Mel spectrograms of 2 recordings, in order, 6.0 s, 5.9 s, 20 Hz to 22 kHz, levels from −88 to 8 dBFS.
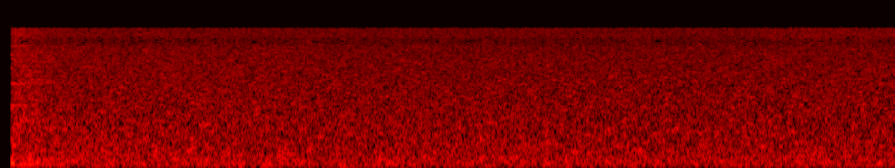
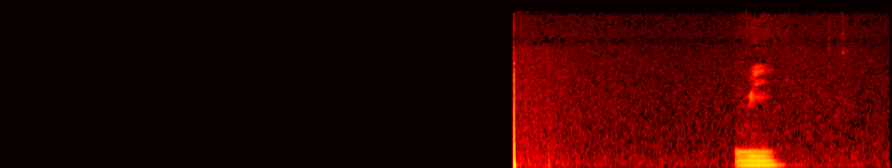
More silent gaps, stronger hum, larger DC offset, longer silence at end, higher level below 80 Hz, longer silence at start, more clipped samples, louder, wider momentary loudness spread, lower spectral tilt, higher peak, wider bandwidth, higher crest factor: neither; neither; neither; second, 0 s vs 0.7 s; second, -70 dBFS vs -50 dBFS; second, 0.1 s vs 3.45 s; neither; second, -49 LUFS vs -27 LUFS; second, 2 LU vs 25 LU; second, -2 dB/octave vs -7 dB/octave; second, -34 dBFS vs -2 dBFS; second, 11.5 kHz vs 16 kHz; second, 18 dB vs 30 dB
